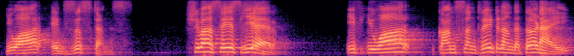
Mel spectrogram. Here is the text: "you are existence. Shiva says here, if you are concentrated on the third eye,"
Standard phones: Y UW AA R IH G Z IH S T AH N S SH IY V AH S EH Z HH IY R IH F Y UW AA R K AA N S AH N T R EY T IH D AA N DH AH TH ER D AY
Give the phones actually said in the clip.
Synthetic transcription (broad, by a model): Y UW AA R IH G Z IH S T AH N S SH IY V AH S EH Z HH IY R IH F Y UW AA R K AA N S AH N T R EY T IH D AA N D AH T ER D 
